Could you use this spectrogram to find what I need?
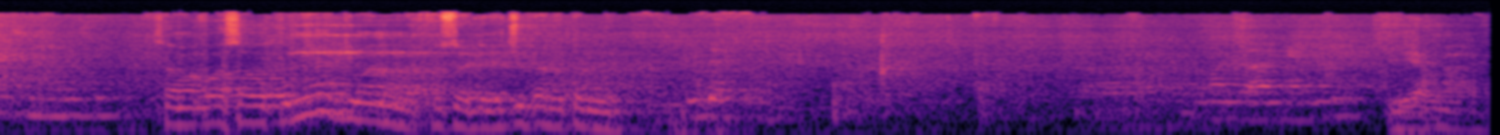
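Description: A woman speaks briefly and calmly up close.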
